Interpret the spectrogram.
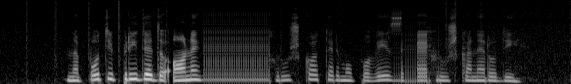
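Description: Bluetooth stutter at 2.04–2.70 s: about 650 ms of packets never arrived, so a 15–25 ms slice repeats as a buzz, seen as evenly spaced vertical stripes. It recurs from 3.94 to 4.41 s, with about 325 ms lost in bursts up to 0.12 s long.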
